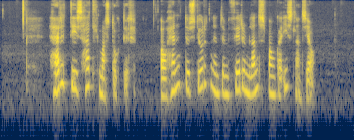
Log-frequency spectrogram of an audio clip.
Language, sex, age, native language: Icelandic, female, 40-49, Danish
